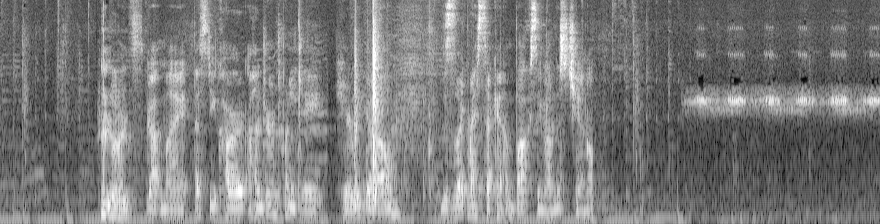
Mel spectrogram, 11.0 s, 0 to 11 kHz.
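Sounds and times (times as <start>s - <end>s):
crickets chirping: 8.5s - 11.0s.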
